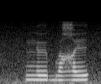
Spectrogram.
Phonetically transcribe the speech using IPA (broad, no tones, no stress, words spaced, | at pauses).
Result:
nøbə ʁɪ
